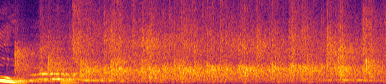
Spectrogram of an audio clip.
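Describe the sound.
An audience applauds steadily during a sermon, a dense wash of many hands clapping that holds at an even level throughout, with a brief voice cutting in right at the start.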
